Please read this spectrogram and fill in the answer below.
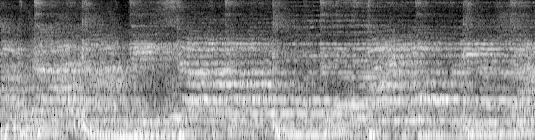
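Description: A children's choir singing with instrumental accompaniment, the voices holding long notes over a steady low bass line.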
